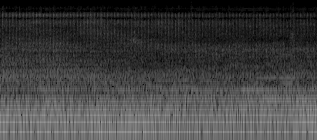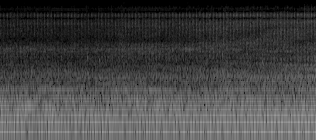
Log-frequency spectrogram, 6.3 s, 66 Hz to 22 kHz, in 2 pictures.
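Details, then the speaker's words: Small-engine water pump rated 158 gallons a minute, timed transferring a full 275-gallon tank at an off-grid homestead: steady, even drone holding constant pitch with no knocks or surging; normal running under load. "I'm gonna turn it on and I'm gonna start my stopwatch. I'm gonna see how long it exactly takes with the pump that does 158 gallons a minute."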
